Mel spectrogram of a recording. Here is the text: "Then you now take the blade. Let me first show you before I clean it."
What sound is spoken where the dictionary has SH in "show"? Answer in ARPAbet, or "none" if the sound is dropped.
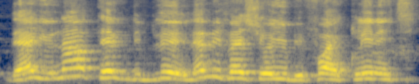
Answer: SH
